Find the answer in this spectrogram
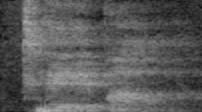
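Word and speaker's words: תבה: 놀랍게도 히브리어로 갈대 상자를 어떻게 우리가 발음하느냐면은 따라갑시다. 테바.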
